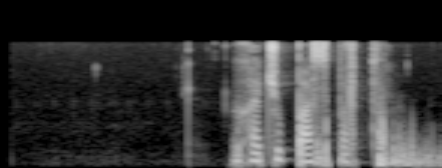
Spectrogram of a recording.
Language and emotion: Russian, neutral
